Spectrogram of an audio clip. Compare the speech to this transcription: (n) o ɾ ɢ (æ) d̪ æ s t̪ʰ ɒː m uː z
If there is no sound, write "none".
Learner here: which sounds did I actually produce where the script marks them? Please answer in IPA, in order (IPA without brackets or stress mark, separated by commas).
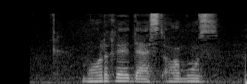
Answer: m, e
